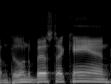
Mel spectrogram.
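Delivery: ordinary delivery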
